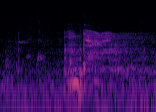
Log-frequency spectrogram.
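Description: Near silence with faint room tone, then a softly spoken, almost whispered "Okay" about a second in.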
